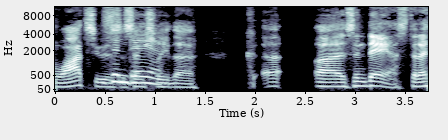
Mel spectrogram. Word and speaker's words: Zendaya: or if John Watts, who is essentially the Zendaya. Did I say Zendaya? Said Zendaya. It doesn't matter what you said. You said it wrong. Okay, Zendaya.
